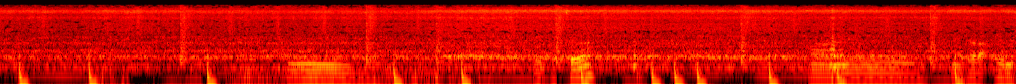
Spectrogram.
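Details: Honey bees buzz in a low, droning hum that rises and falls in pitch as they fly past. Sharp clicks and taps sound throughout.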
